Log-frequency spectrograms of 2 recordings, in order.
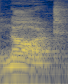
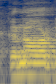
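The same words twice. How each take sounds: First: नॉट starting on n; silent K. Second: कनॉट with "ka" in front; sounded K. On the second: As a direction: say कनॉट, k wrongly voiced. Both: Shown as a demonstration. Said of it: "कनॉट नहीं".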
